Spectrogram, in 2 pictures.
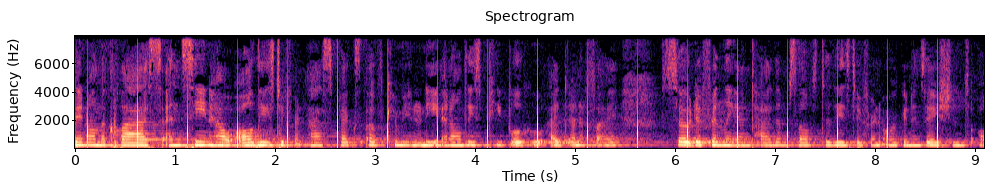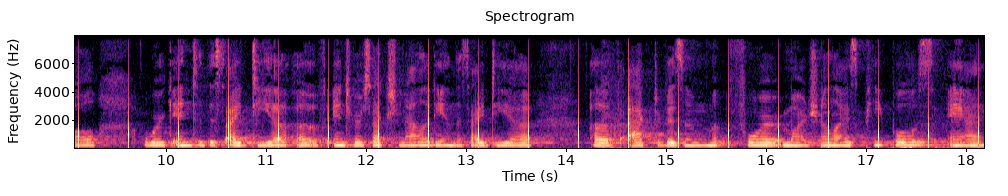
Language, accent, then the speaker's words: English; Houston, Texas, United States; I'm from Houston, Texas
